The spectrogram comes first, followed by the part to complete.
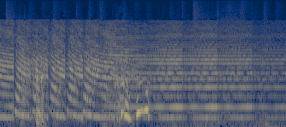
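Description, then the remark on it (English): A loud, brassy air horn blares continuously for about three seconds, its pitch wobbling and sliding at first before settling into a steady, piercing tone. “Cue air horn.”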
